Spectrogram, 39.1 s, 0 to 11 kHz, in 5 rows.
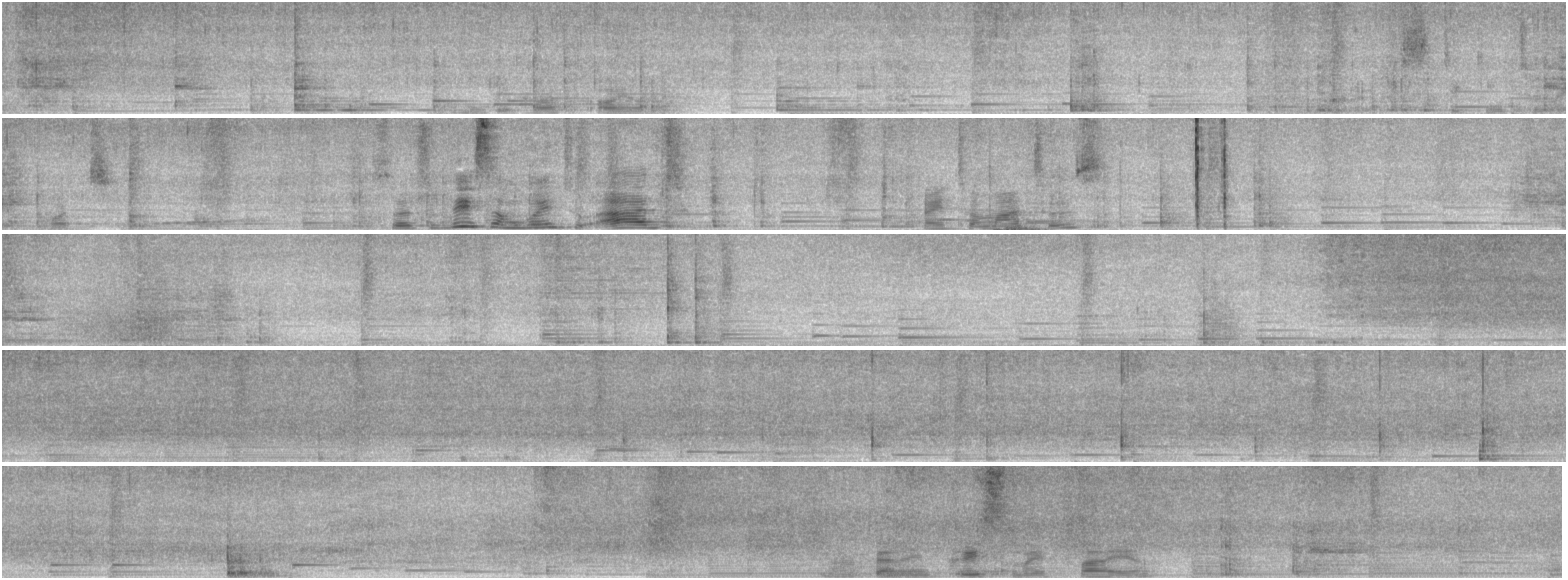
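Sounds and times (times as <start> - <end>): oil sizzling in a pot: 0.0 - 39.0.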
